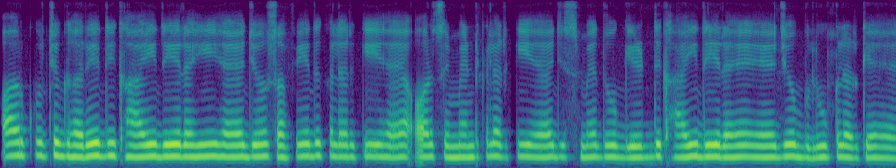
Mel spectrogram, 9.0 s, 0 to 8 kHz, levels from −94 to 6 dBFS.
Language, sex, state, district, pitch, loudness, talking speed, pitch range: Hindi, female, Chandigarh, Chandigarh, 205 Hz, -15 LUFS, 195 wpm, 200-215 Hz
